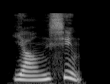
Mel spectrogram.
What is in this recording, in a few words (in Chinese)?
"阳性", Chinese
